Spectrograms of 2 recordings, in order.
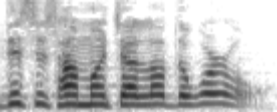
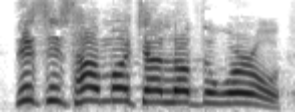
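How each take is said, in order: First: Soft, tender reply; softly voiced Jesus. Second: Building proclamation. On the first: Jesus answering the world's question, softer and tender. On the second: Acted. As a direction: swell it up for the congregation. Repeat built up louder.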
